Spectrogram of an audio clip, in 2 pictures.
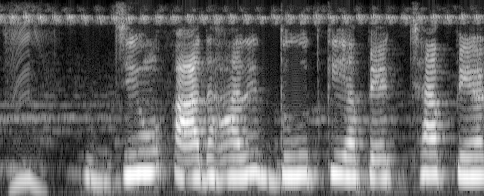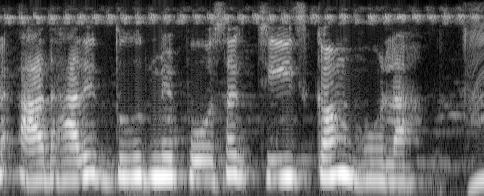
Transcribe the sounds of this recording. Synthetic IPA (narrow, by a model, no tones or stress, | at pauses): d͡ʒiũaːd̪ʱaːɾɪt̪̚d̪uːd̪kiəpeːkʃʰapeːɽ̃aːd̪ʱaːɾɪt̪̚d̪uːd̪mẽpoːsəkt͡ʃiːd͡ʒkəmɦoːlaː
